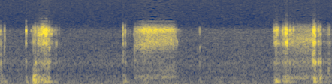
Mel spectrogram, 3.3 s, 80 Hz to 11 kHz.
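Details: Barn owl owlet testing its wings on a live nest camera just after midnight, April 12, 2016; a short breathy hiss amid scuffing, clattering movement noises and scattered clicks.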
